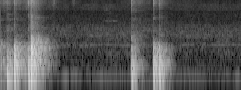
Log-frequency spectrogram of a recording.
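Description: A man chuckling in short bursts, a quick run of laughs at the start and two brief ones about a second and a half in, over a faint steady hum.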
